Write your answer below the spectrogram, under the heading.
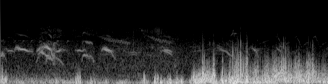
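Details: Several quick nasal honks from geese crossing a car park in York with their young, then a loud burst of rough low noise covers the last half.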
